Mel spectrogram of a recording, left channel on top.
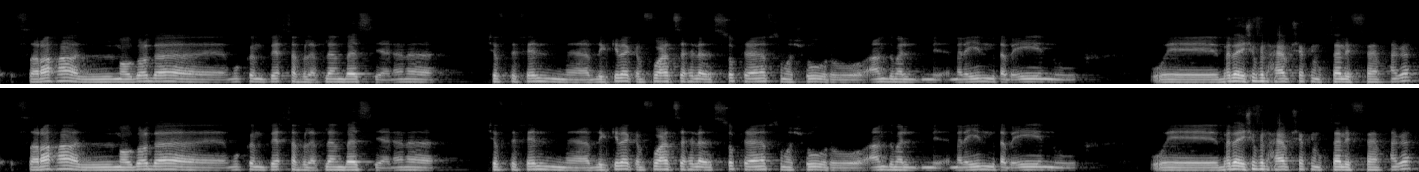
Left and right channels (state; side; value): normal; both; correlation 0.97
